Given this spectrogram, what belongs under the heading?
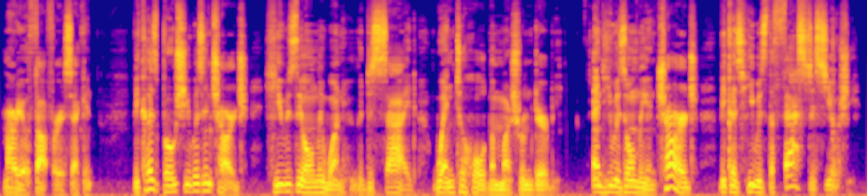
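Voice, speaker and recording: A man's voice: sits low, normal speed, fairly bright tone, no room sound. A man narrating a scripted story as a podcast storyteller.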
